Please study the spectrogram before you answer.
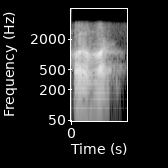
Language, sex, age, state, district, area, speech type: Manipuri, male, 30-45, Manipur, Kangpokpi, urban, conversation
